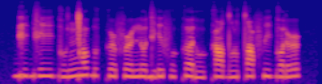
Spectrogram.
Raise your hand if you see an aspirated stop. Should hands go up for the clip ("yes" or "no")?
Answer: no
